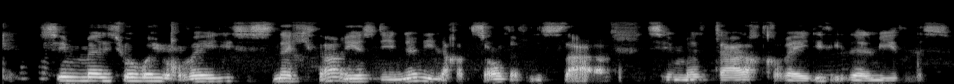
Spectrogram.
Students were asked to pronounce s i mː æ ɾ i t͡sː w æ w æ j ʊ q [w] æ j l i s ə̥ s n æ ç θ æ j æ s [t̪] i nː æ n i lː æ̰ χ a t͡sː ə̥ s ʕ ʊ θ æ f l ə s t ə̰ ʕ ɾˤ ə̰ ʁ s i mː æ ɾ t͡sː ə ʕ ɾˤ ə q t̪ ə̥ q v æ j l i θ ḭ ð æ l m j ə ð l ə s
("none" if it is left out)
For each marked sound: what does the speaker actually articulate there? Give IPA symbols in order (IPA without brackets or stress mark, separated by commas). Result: v, d̪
